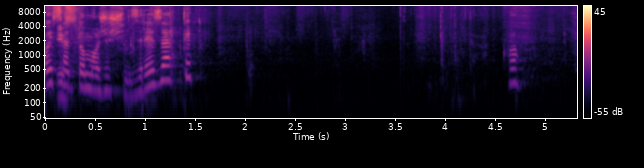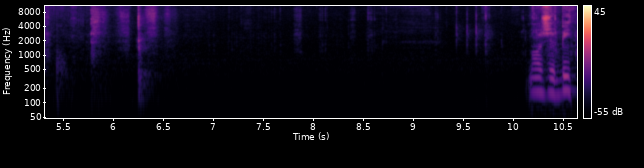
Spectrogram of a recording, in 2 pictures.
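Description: A woman speaks clearly and calmly through a microphone.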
